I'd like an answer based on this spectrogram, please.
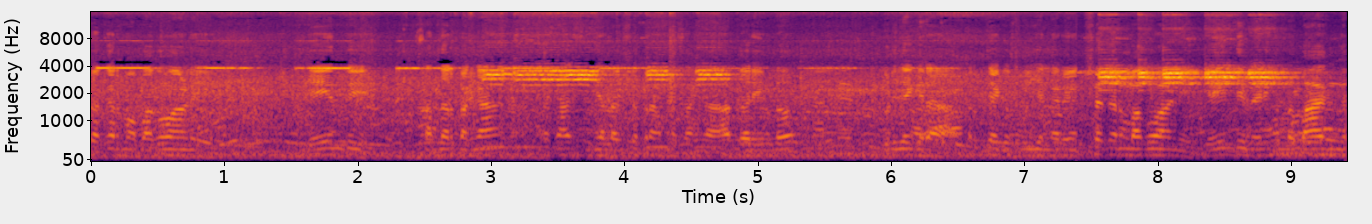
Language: Indonesian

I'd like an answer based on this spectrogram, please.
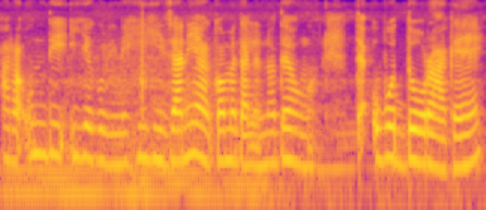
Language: Chakma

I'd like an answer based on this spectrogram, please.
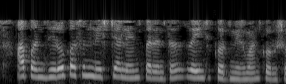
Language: Marathi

